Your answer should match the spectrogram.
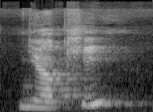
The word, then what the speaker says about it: gnocchi: you lunch we had gnocchi that's how you pronounce it don't listen to Mindy I think I always say gnocchi yes I think the Italians say gnocchi gnocchi um yeah and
